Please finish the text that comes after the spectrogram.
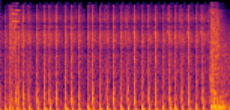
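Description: Fast automatic gunfire in PUBG Mobile on the Erangel map, a close, loud burst of about twenty-five evenly spaced rapid shots that ends abruptly, with no voices.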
